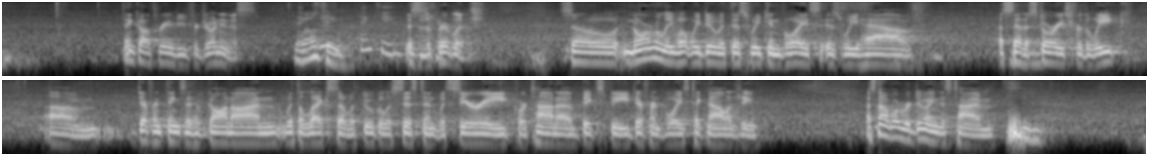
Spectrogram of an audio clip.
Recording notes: Recorded in front of a live audience at the 2019 London Book Fair.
